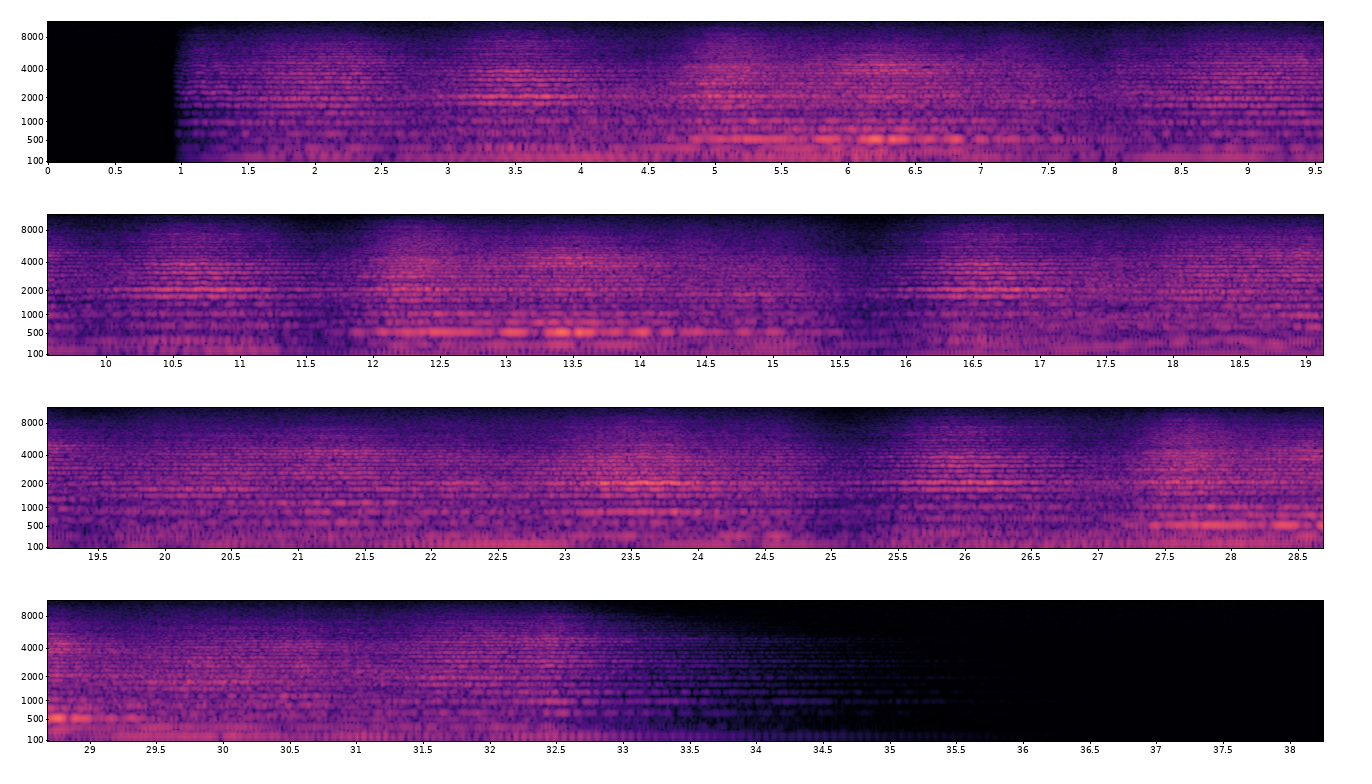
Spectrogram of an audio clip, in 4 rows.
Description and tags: cinematic vio1
ambience, atmosphere, background-sound, cinematic, dramatic, film, hollywood, horror, mood, music, pad, scary, sci-fi, space, suspense, thrill, thriller, trailer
